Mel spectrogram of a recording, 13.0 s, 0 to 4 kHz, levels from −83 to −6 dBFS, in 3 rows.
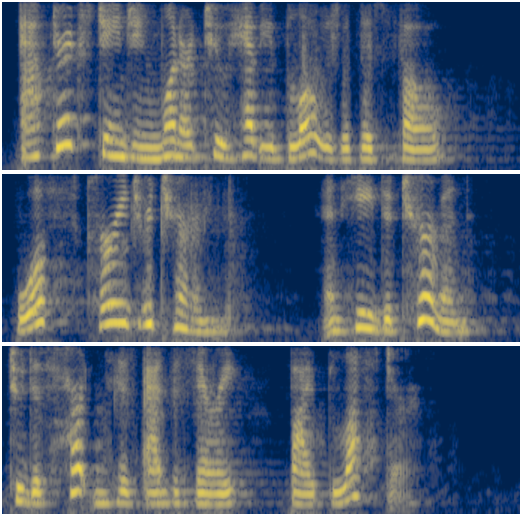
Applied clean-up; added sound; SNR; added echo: neural separator model SepFormer DNS4.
